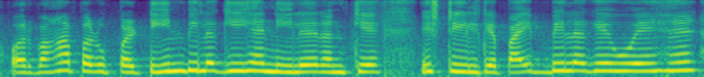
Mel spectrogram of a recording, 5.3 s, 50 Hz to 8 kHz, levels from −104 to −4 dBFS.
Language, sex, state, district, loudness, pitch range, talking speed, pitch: Hindi, female, Uttar Pradesh, Lalitpur, -11 LUFS, 255-300 Hz, 205 wpm, 275 Hz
